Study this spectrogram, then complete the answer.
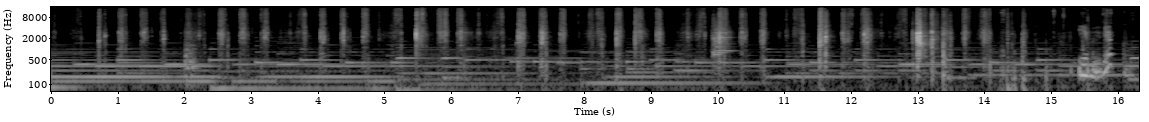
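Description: Tarot cards shuffled by hand, a quick run of crisp papery flicks and taps set against steady background music.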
